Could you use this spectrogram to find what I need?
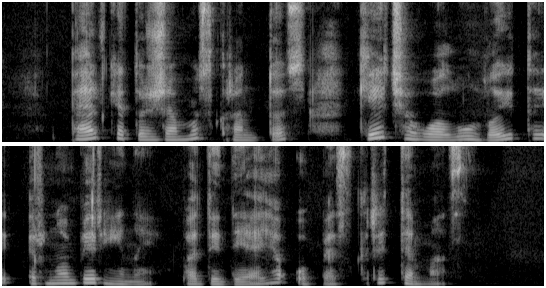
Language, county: Lithuanian, Vilnius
